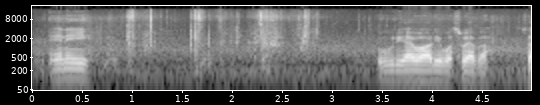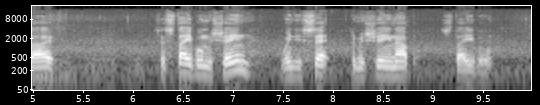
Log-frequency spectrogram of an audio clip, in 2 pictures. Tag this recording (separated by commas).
Speech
